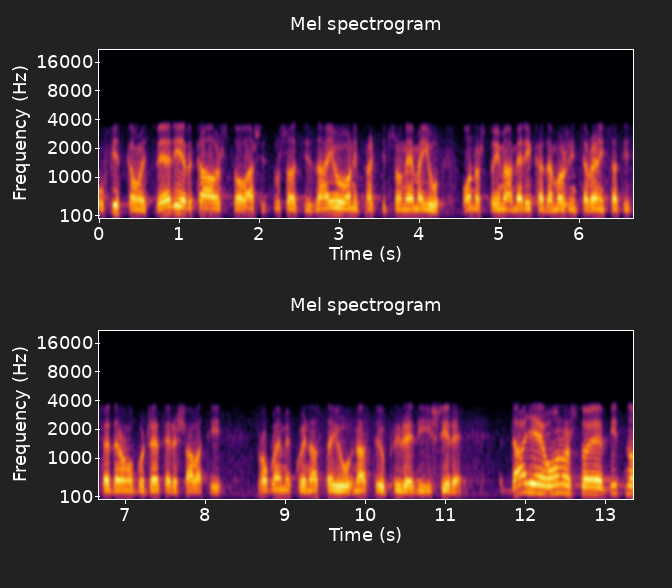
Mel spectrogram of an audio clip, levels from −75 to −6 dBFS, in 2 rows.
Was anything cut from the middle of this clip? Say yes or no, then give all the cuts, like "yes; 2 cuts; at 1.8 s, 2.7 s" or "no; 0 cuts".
no; 0 cuts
